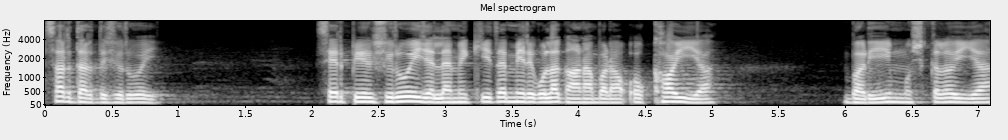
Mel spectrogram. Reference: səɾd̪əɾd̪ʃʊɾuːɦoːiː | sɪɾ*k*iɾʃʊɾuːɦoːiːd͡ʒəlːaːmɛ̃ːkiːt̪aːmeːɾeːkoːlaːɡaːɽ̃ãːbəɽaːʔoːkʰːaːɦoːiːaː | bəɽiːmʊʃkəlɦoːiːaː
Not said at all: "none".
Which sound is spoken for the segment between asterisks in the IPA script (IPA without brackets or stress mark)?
p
